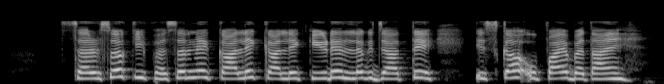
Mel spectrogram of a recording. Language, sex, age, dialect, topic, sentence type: Hindi, female, 18-24, Awadhi Bundeli, agriculture, question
